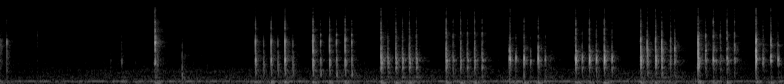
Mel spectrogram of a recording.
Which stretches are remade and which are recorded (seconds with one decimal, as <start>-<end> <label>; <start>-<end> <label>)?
0.0-1.2 remade; 1.2-5.1 recorded; 5.1-5.5 remade; 5.5-6.7 recorded; 6.7-7.8 remade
